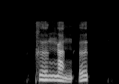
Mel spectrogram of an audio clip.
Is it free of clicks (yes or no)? yes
